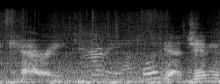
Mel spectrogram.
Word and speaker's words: Carrey: presidential candidate, John Kerry, K-E-R-R-Y, or K-E-R-R-I. That's Kerry. Most people mispronounce his name and say Kerry, but it's actually Carey.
